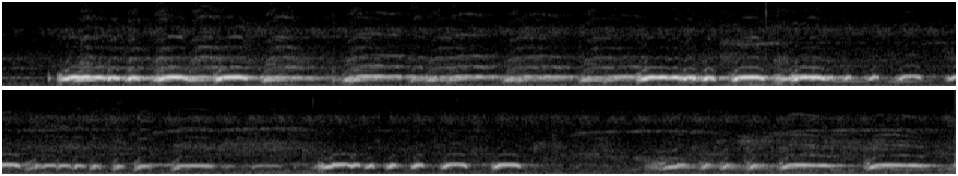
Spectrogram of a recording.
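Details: Local zebra dove song played to prompt silent zebra doves into singing: a loud rolling coo phrase, then shorter clipped bursts of rapid rhythmic notes separated by brief silences.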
